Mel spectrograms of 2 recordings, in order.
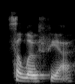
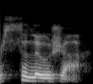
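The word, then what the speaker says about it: celosia: are amazing and then sosia how many people or saloia depends on how you how you how you say it um two main variety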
